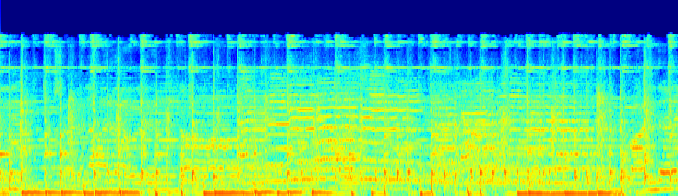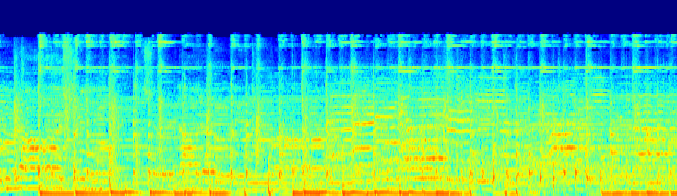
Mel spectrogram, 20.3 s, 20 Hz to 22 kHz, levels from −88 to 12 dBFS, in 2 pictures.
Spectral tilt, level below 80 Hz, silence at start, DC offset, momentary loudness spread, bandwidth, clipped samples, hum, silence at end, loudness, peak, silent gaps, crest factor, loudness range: -5.5 dB/octave; -20 dBFS; 0 s; under 0.1%; 4 LU; 11 kHz; under 0.1%; none; 0 s; -14 LUFS; 0 dBFS; none; 12 dB; 2 LU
